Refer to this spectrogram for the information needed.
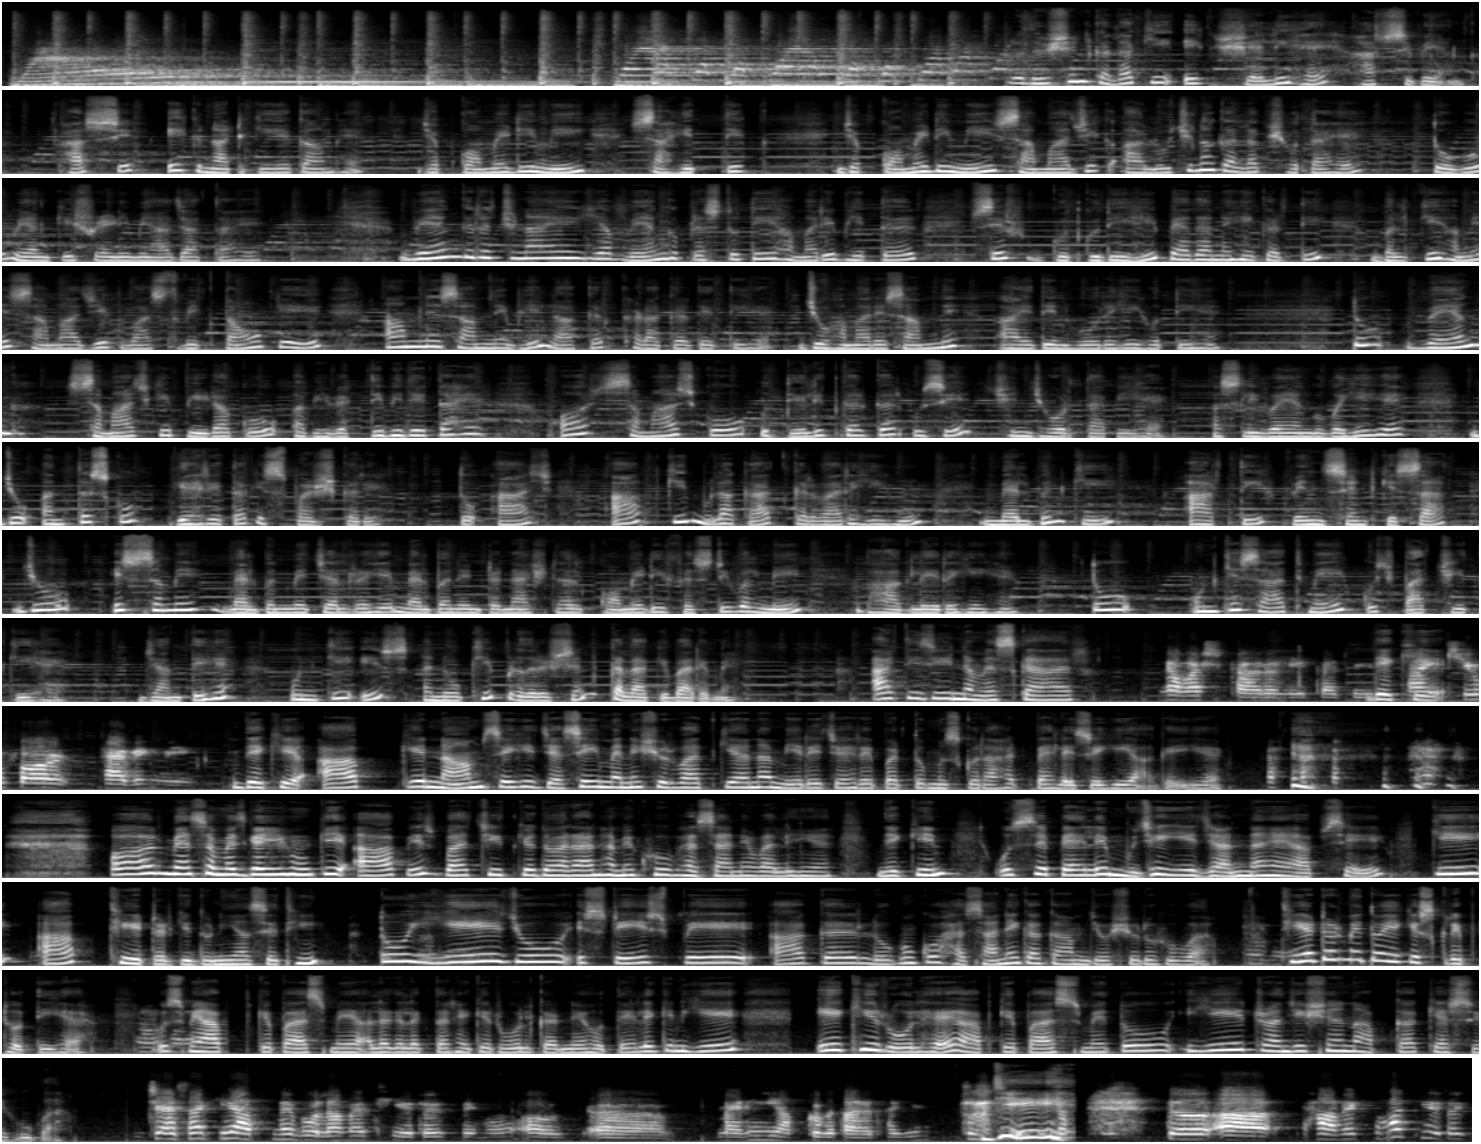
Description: Speaking with SBS Hindi, she shares her journey into the world of comedy and talks about the person in her life who takes all her jokes with pride.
